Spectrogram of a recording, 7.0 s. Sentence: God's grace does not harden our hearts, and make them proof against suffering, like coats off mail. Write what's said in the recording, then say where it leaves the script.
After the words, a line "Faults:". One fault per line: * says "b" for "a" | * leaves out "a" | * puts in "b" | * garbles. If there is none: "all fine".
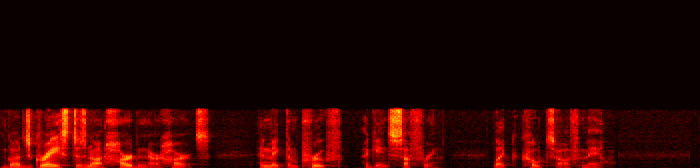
God's grace does not harden our hearts, and make them proof against suffering, like coats off mail.
Faults:
all fine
